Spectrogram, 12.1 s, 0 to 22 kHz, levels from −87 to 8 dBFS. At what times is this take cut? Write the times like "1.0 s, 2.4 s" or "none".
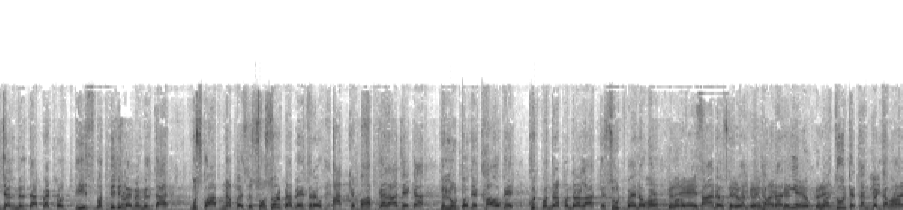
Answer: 1.5 s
